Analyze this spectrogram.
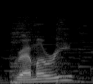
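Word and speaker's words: Gramarye: They gave us a pronunciation. Grammar. Grammar. Grammarie.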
